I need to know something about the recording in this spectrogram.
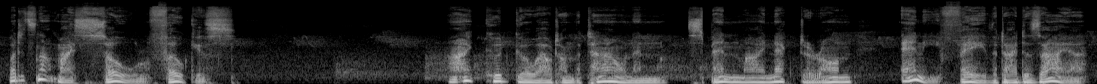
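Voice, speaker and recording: Guy doing a haughty teasing fae man, really slow n drawn out, voice swoops around, wry and theatrical. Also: on the low side, a little mellow, slight background noise, full character voice. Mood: softer, earnest. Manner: theatrical, wry, drawn-out deliberate phrasing with formal wording. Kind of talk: scripted audio roleplay addressed to the listener.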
